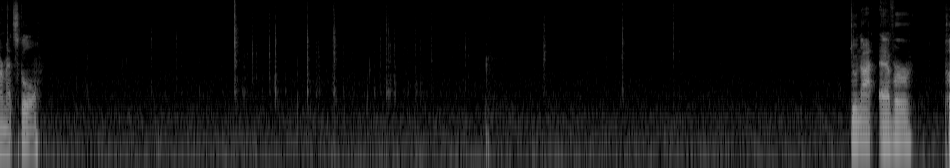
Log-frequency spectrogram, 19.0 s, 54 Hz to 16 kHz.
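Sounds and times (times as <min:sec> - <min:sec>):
faint clicks and taps: 0:01.5 - 0:10.2, 0:10.8 - 0:11.2, 0:13.3 - 0:13.8.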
